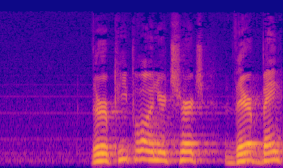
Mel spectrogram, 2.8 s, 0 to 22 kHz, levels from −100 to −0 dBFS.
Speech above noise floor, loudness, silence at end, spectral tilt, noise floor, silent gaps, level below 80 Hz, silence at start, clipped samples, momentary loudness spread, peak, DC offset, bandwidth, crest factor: 37 dB; -23 LUFS; 0 s; -6.5 dB/octave; -59 dBFS; none; -76 dBFS; 0.95 s; under 0.1%; 8 LU; -6 dBFS; under 0.1%; 15.5 kHz; 18 dB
